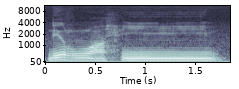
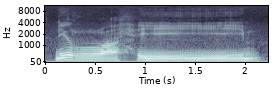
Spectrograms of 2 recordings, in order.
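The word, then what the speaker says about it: الرحيم: menyertakan hidung atau haisung bukan Hei tapi hei yang sering kita dengar membacanya Halo Bismillahirohmanirohim Hai nirohim kurang tepat yang betul adalah nirohim Hai hey dan Hei beda-beda sekali nah bagaimana cara mengujinya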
